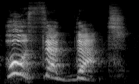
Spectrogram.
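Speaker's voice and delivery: slow, very loud, clipped challenge; witch snapping. A narrator's reading. Witch confronting the witch who spoke, snapping. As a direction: snap it like a witch spotting a traitor. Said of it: "she snapped".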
